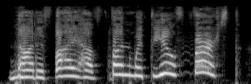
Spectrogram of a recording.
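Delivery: loud, high defiant cry; Candy shouting at the ogre as she attacks; heroic battle shout. Acted. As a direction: yell the comeback as you charge.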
